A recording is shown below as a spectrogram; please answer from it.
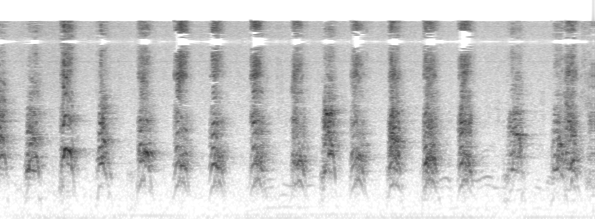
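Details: Evenly repeated, crisp barks from German Hunting Terriers Bagira and Cox von der Fuchskralle, around sixteen in six seconds, keeping a regular, insistent rhythm.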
